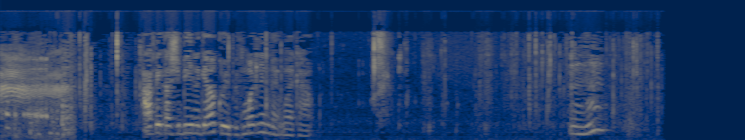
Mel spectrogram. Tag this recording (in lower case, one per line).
speech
